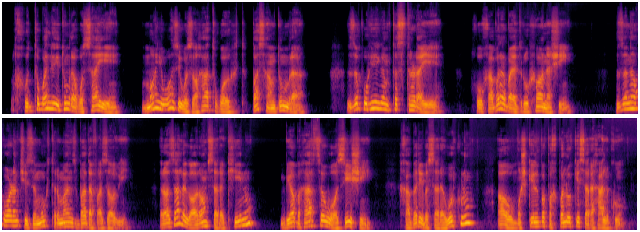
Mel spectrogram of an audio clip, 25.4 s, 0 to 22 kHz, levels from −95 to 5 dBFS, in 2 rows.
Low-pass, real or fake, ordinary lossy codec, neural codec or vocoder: none; real; none; none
